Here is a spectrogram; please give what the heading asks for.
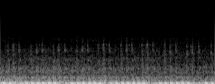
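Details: MerCruiser Alpha One Gen 1 3.0 L 181 cid 140 hp boat engine idling after a tune-up with new cap, rotor, points, condenser, plugs, wires and an oil change: deep, even, rhythmic burble with no skips. It fired right up with no leaks, a normal idle.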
